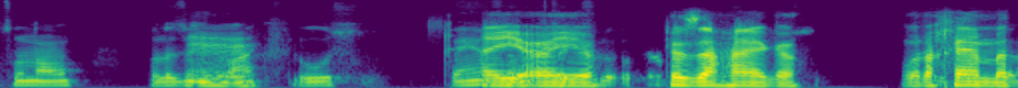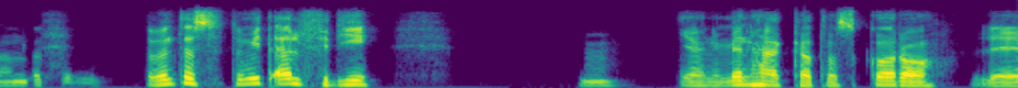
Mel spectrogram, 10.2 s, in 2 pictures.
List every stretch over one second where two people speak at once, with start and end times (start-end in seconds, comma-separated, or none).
2.4-4.0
